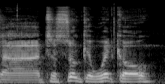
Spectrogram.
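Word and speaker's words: Tȟašúŋke Witkó: Or, approaching the actual pronunciation is Tasunka Witko, which actually means his horses are crazy, is the closest I've been able to find.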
